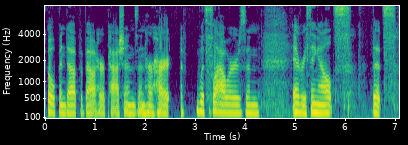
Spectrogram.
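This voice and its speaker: A woman radio host with a low, gravelly voice and a dark, mellow tone. Her delivery stays level and unhurried. The sound is close and dry. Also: dry recording. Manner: relaxed, encouraging, laughs along. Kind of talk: community radio interview.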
